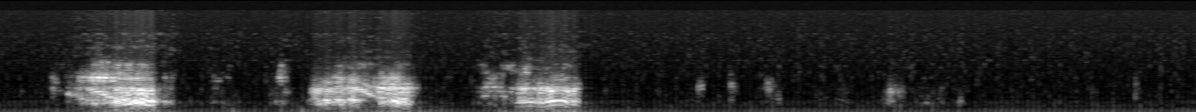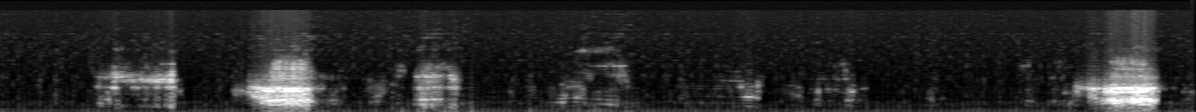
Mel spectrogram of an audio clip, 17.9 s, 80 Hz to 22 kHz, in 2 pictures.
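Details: Carpathian red deer stag roaring during the breeding season in Bucovina, late September 2022: a burst of three hoarse, guttural bellows, then after a quiet gap further single roars spaced a few seconds apart, with no other clear sounds.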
